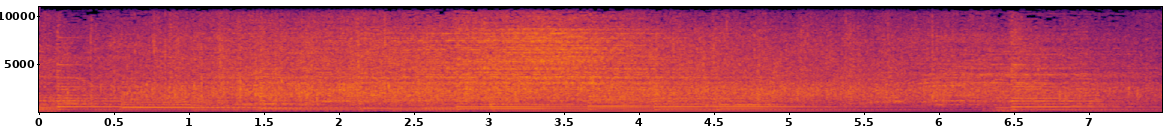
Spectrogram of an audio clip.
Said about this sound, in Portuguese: Aplauda ele, pode aplaudir.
